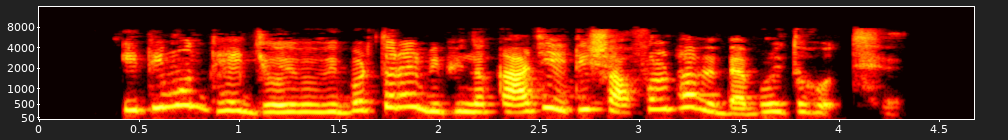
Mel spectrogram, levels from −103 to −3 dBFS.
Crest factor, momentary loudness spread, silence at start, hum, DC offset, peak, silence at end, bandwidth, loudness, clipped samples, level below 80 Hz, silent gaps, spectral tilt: 20 dB; 11 LU; 0.4 s; none; under 0.1%; -4 dBFS; 0.4 s; 8 kHz; -24 LUFS; under 0.1%; -70 dBFS; none; -3 dB/octave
